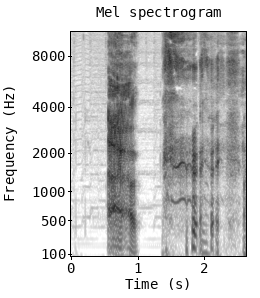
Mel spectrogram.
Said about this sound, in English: Your burp, once again, sounds just like Homer.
